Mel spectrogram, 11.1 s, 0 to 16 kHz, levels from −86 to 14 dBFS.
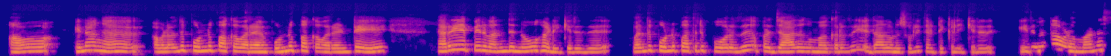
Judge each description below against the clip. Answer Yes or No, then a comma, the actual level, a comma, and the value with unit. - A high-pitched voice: Yes, high, 225 Hz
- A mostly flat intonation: No, average, 3.7 semitones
